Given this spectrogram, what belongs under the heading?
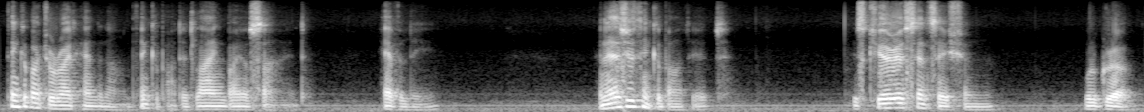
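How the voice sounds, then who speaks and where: A man guiding a listener into sleep as a hypnotist, in a soothing, repetitive, deliberate narration with pauses, like a sleep story narrator. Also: sits low, lively intonation. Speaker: hypnotist leading a relaxation induction. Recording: dull lo-fi recording.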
